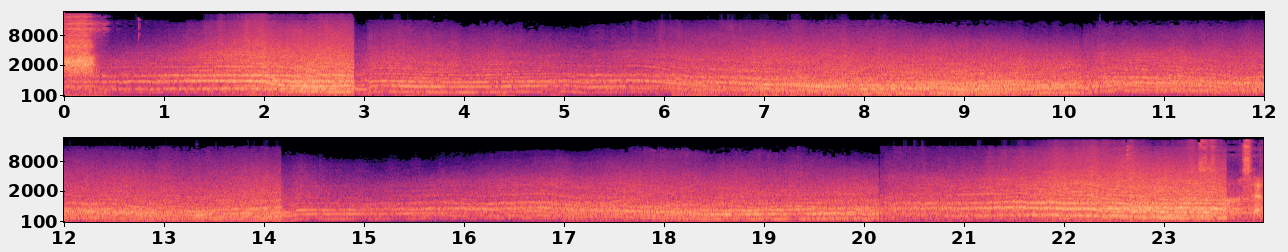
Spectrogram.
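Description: Several race cars in a racing video game fight for position at Singapore, engines droning and shifting pitch together as they pass, with a sharp cut partway through.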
